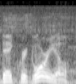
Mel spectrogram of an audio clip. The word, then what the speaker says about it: de Gregorio: 19 to the plate de Gregorio there that's how you say it easier than the way I was trying to say it de Gregorio so de Gregorio steps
